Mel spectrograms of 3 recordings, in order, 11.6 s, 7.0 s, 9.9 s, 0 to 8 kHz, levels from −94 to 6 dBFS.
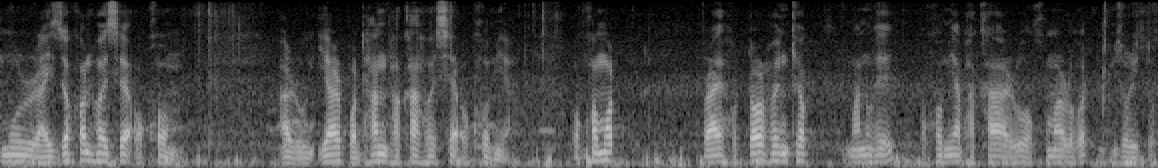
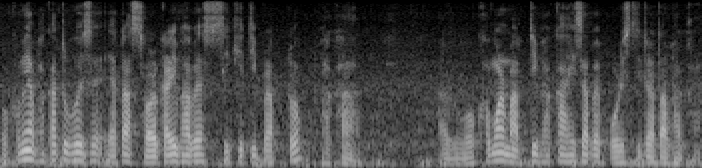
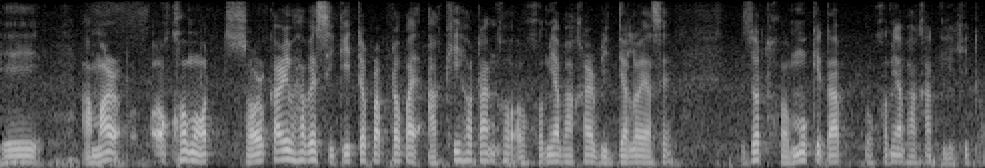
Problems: background sounds at intervals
